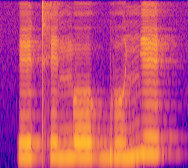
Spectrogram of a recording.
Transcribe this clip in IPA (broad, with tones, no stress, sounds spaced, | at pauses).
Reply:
ɪ˨ tʰ ɪ˨ ŋ oː˨ ɡ͡b u˨ ɲ ɪ˦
